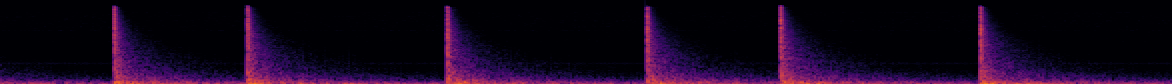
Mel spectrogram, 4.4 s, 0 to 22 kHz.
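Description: Pink noise from an SSF Quantum Rainbow 2 module struck through the slow-decay channel of a low pass gate, playing six drum hits in an uneven pattern. Each hit has a sharp full-range attack whose highs fade first, leaving a low rumble: a thunder-sheet-like noise kick drum that still carries a fair amount of strike tone.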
